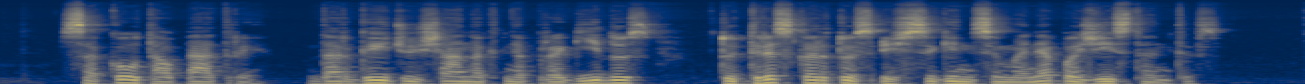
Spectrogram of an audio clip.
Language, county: Lithuanian, Šiauliai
